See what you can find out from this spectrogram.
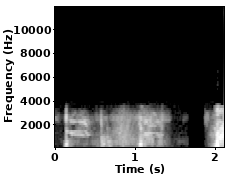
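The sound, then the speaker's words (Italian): A few rough, rasping coughs come in short bursts separated by brief gaps, followed by a moment of silence and then a louder, harsher final burst. “Ma voi ci credete che io non tossisco tutto il giorno e quando devo fare i programmi”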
